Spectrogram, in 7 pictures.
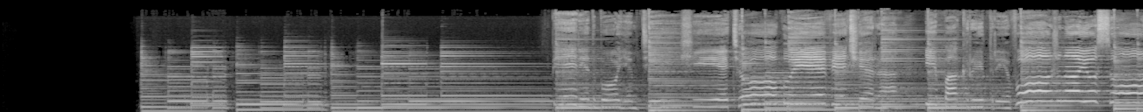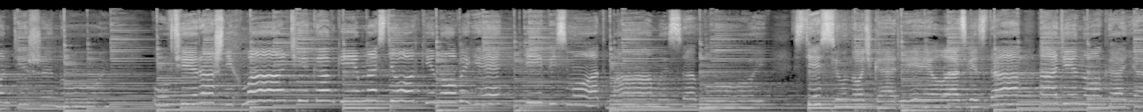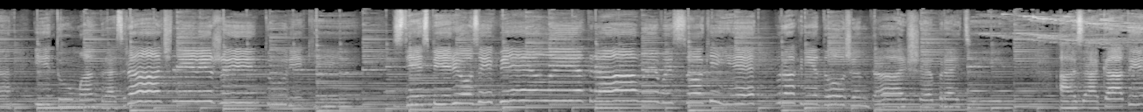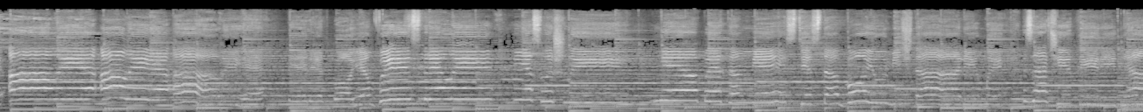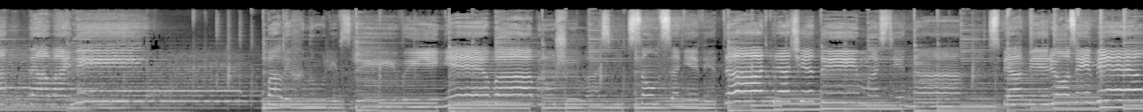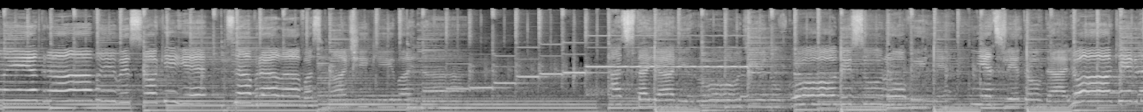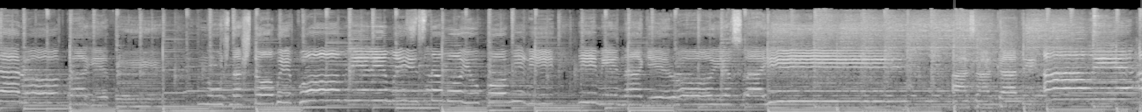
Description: очень красиво и душевно!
